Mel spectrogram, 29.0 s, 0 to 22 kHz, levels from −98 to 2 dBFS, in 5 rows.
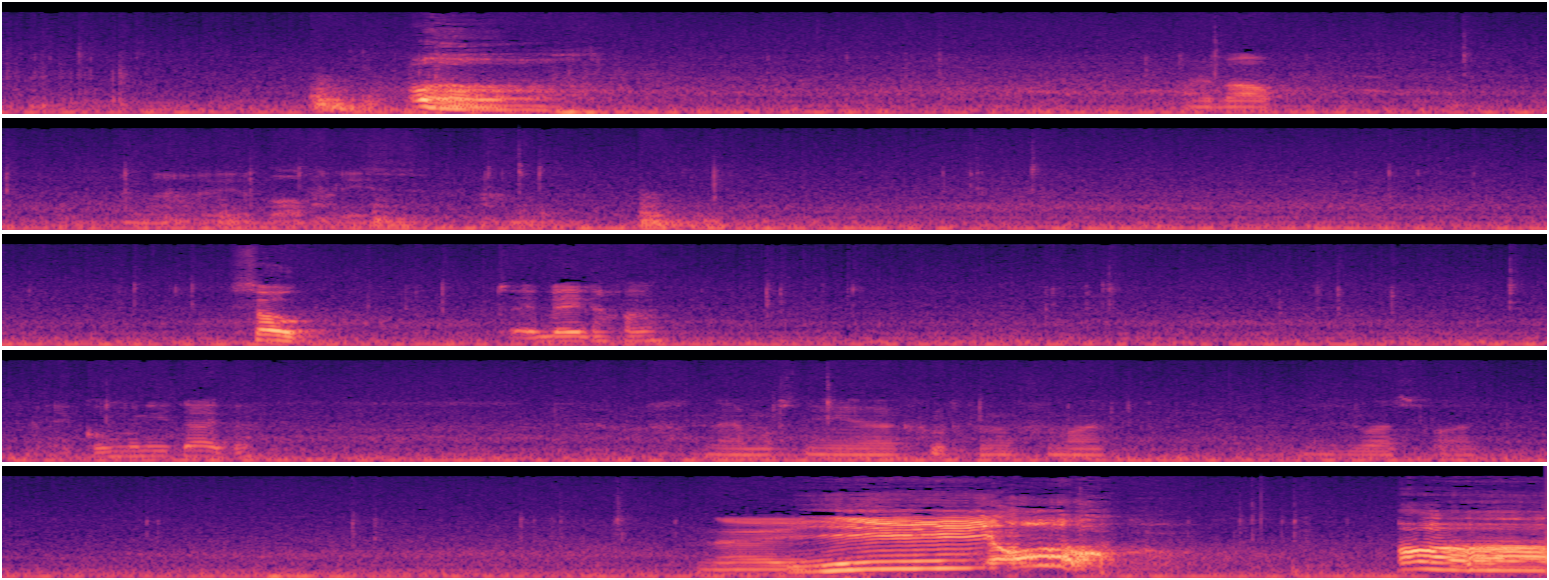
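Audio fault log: throughout: low bit depth without dither. A gritty, grainy distortion rides on the sound and changes with it, thickest in quiet passages, where the faintest parts sputter or drop out. This is likely rounding to about 8 bits, leaving error only about 35 dB down.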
